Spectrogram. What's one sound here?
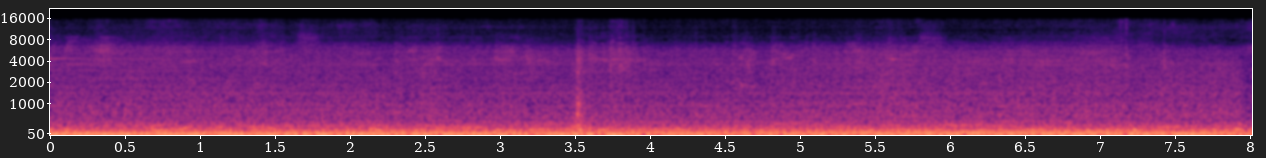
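Tyres hum on the road surface.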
